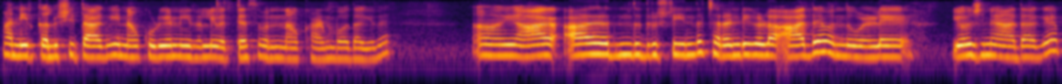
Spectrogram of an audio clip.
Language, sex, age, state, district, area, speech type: Kannada, female, 30-45, Karnataka, Shimoga, rural, spontaneous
